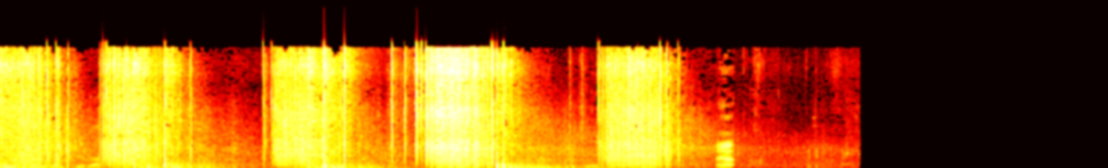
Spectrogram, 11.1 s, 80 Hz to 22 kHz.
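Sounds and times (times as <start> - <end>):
fireworks bangs: 0.0 - 7.5
fireworks crackling: 0.0 - 8.5.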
